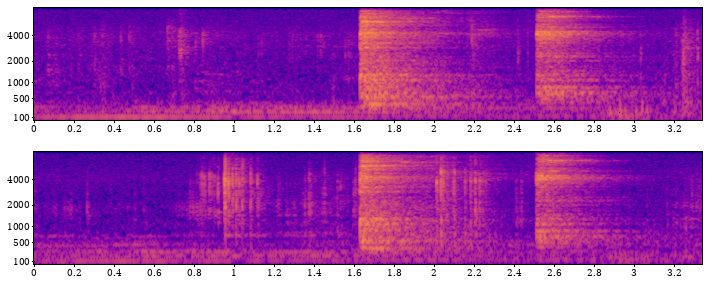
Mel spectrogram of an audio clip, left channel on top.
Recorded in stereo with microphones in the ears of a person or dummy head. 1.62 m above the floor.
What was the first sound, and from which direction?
Breaking glass, 25° right (ahead or behind).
